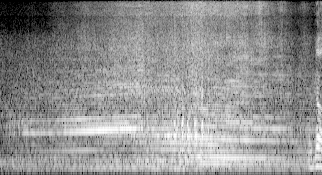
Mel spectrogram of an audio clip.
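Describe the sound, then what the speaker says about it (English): Road traffic passing by near a fishing spot, a vehicle engine swelling in and fading out as it goes past, moderately loud. "We got a lot of traffic today, that's for sure."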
